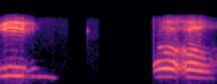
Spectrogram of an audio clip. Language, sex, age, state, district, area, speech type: Bodo, female, 60+, Assam, Chirang, rural, conversation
